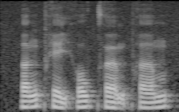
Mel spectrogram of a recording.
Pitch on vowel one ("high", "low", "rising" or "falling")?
rising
